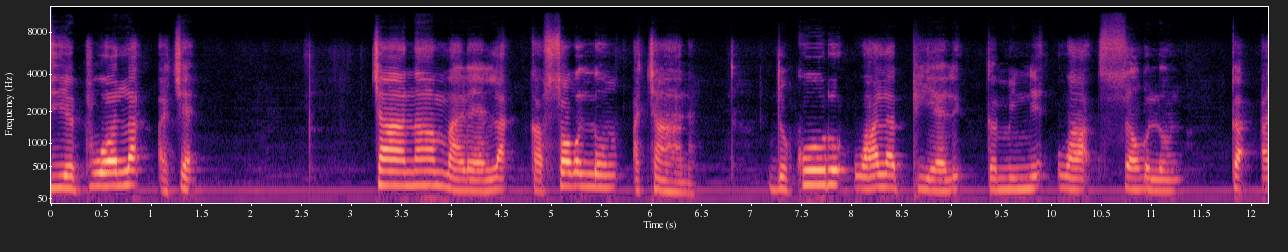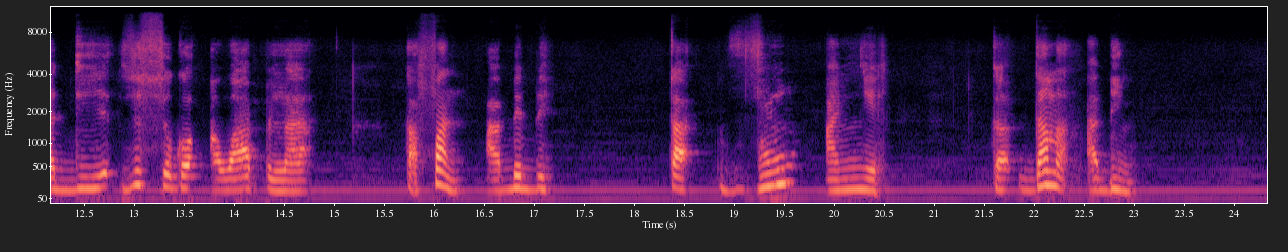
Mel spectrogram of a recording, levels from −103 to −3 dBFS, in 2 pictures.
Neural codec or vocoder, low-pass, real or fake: codec, 32 kHz, 1.9 kbps, SNAC; 10.8 kHz; fake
